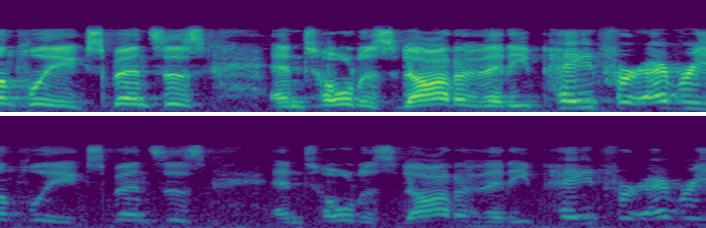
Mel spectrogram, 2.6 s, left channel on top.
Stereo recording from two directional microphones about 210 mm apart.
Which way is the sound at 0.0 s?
45° left (ahead or behind).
